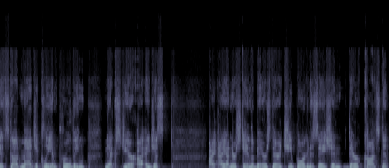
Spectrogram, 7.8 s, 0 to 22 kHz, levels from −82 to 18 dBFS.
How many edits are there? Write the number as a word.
one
